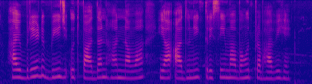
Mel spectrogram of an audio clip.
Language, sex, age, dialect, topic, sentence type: Chhattisgarhi, female, 18-24, Western/Budati/Khatahi, agriculture, statement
